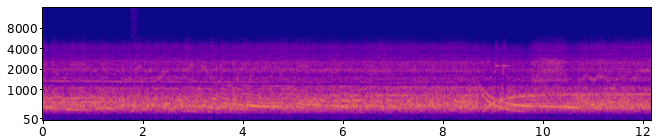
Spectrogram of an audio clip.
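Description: A radio receiver hisses with static and wavering, warbling signal tones.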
